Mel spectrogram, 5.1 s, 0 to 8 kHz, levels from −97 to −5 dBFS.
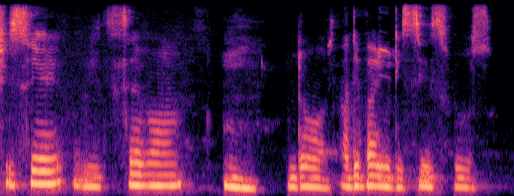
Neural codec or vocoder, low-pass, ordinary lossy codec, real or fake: codec, 44.1 kHz, 7.8 kbps, Pupu-Codec; 7.2 kHz; none; fake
